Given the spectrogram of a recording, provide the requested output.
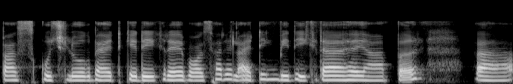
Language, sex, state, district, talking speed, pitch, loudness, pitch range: Hindi, female, Punjab, Pathankot, 220 wpm, 195 Hz, -14 LUFS, 190-200 Hz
